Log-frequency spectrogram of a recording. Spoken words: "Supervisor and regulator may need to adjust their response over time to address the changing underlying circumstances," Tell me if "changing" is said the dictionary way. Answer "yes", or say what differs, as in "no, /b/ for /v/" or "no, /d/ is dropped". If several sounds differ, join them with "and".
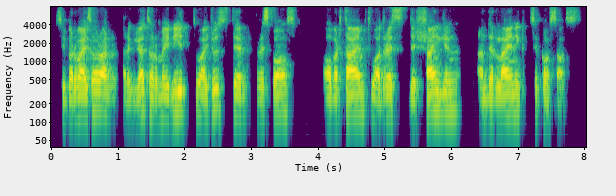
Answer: no, /ʃ/ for /tʃ/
